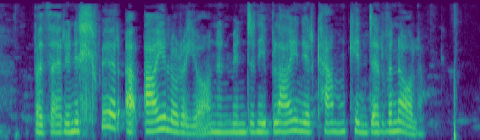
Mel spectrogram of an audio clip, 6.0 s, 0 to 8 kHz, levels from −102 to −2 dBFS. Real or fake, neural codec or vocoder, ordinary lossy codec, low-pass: real; none; MP3, 48 kbps; 7.2 kHz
